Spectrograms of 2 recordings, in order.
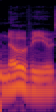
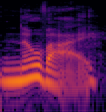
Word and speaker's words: Novi: We heard from Frank Maynard, who's in Northern California, and the city that he lives in is spelled N-O-V-I. Any thoughts about how... – I don't know. Navi or Novi seemed like the logical ones, but what is it? – Novi. – Novi. – Isn't that weird? – Maybe it's like Lodi, L-O-D-I.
